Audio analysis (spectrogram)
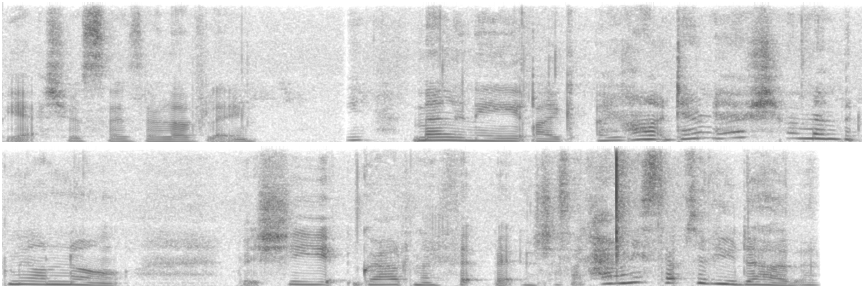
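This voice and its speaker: A woman's fairly high voice with a British accent, a very fast pace, very wide pitch swings and big swings in loudness. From southwest England, near Bristol. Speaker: vlogger. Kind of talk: casual vlog recap.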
